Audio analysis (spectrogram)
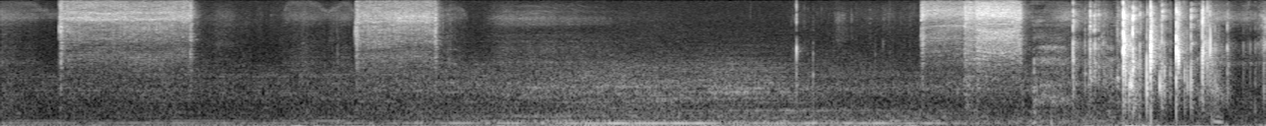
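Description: Aerosol spray paint hisses in bursts over car bolts, clips and plates from a Jaguar XKR project, with several long sustained sprays followed by a cluster of short rapid puffs, close and fairly loud.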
